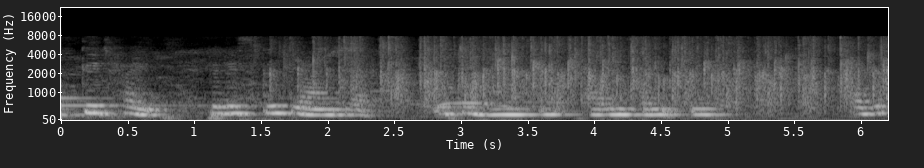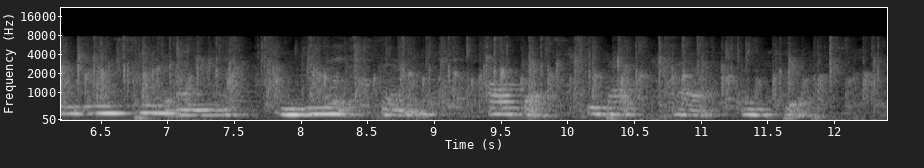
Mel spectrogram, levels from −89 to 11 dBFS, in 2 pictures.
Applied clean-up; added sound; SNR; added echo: none; Applause; 12 dB; reverberation time 0.6 s.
